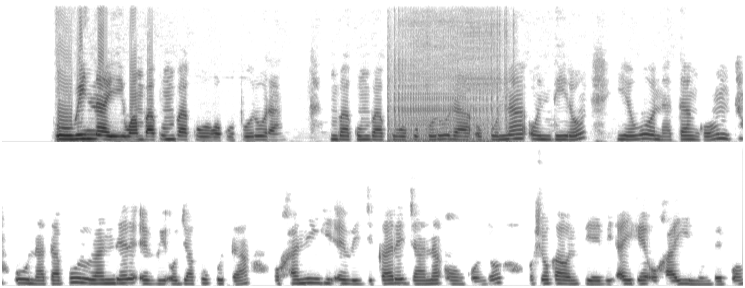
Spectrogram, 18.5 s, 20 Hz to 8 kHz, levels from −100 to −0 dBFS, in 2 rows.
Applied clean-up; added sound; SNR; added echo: none; Cupboard open or close / Door; 15 dB; none.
